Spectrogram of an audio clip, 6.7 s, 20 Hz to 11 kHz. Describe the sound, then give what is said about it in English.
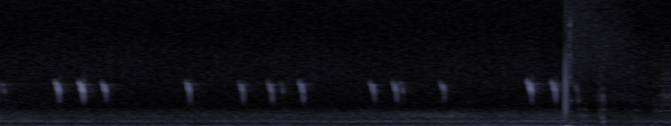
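Two wild crossbills call with short, sharp chip notes in quick pairs and triplets from the treetops, each in a different tree surrounding a decoy cage about 20 to 30 meters away, repeating throughout over a steady low outdoor rumble, with one brief click near the end. “Wild crossbills are in the treetops, each in a different tree, surrounding the decoy cage, each about 20 to 30 meters away from the cage.”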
